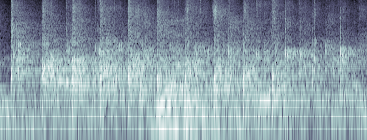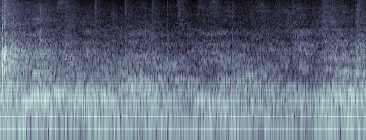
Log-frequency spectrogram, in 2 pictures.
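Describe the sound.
An audience claps together for about three seconds, a burst of sharp, dense hand claps that then fades into a steady murmur of crowd chatter and voices.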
